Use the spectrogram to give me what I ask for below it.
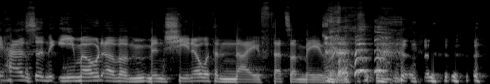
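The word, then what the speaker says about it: Minccino: love Minchino. It's so cute. Oh, is that how you pronounce it? Yeah, Minchino.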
